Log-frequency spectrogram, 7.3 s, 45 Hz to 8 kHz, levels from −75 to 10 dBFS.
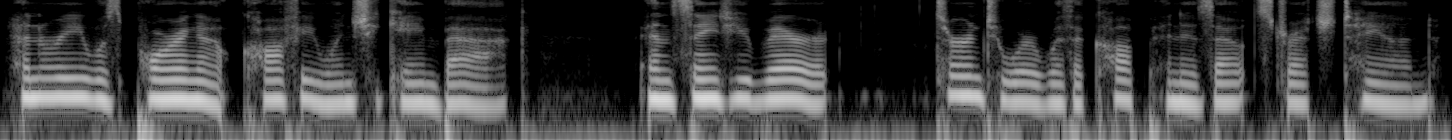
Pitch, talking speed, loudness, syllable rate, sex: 190 Hz, 180 wpm, -17 LUFS, 4.8 syllables/s, female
